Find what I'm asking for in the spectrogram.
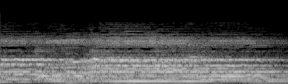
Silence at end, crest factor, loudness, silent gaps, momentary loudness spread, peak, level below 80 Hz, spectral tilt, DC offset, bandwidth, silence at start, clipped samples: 0 s; 14 dB; -16 LUFS; none; 3 LU; -4 dBFS; -40 dBFS; -7.5 dB/octave; under 0.1%; 7.4 kHz; 0 s; under 0.1%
